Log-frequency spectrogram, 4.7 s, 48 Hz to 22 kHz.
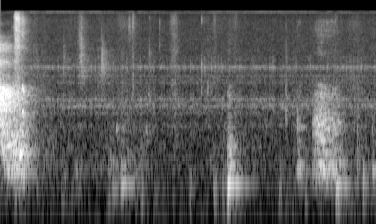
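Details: Playing puppies, 21 days old, practising growling and barking; a loud high yelp opens, followed by quiet rustling and two softer, throaty growl-barks spaced about a second apart.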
